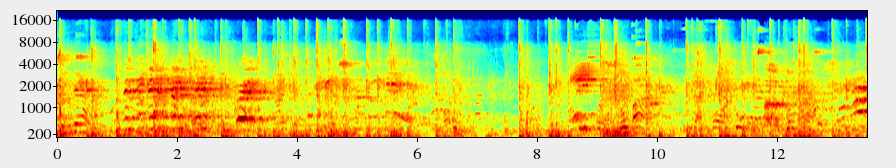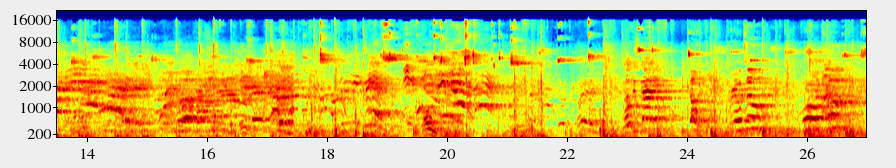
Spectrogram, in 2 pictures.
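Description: A basketball being dribbled on a hardwood gym floor at times, amid voices of players and onlookers throughout the gymnasium.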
